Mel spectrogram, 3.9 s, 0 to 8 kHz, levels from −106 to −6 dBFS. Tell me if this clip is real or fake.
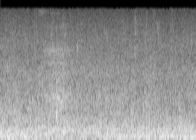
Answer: real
